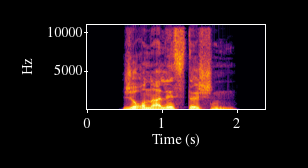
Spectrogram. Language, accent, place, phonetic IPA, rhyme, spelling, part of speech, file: German, Germany, Berlin, [ʒʊʁnaˈlɪstɪʃn̩], -ɪstɪʃn̩, journalistischen, adjective, De-journalistischen.ogg
- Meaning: inflection of journalistisch: 1. strong genitive masculine/neuter singular 2. weak/mixed genitive/dative all-gender singular 3. strong/weak/mixed accusative masculine singular 4. strong dative plural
